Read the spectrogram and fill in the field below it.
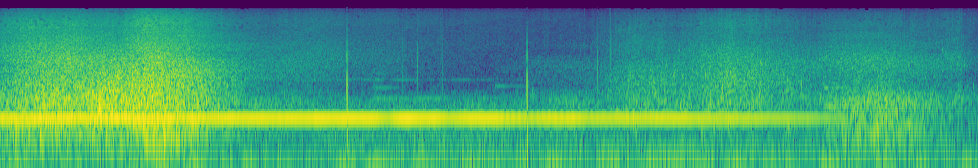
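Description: Electronic ambient music plays, with a steady low drone and swelling washes of sound.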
